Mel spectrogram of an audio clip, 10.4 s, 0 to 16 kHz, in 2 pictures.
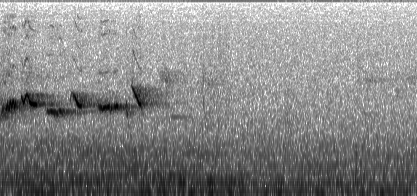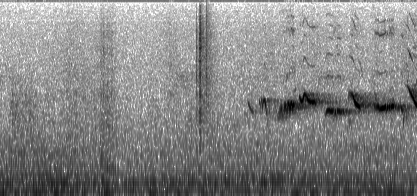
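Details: Singing common blackbird on a town antenna in Zamudio, Bizkaia, 18 April 2019: rich warbled whistled phrase at the start, a long quiet pause with a couple of clicks, then another fluting phrase toward the end.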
